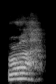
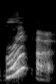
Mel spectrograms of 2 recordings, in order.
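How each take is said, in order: First: It sounds annoyed and let down. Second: It sounds excited and happy.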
